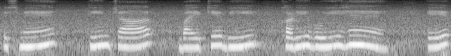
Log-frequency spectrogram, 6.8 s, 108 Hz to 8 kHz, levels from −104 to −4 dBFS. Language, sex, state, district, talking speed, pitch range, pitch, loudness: Hindi, female, Rajasthan, Jaipur, 95 wpm, 220-255 Hz, 235 Hz, -14 LUFS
